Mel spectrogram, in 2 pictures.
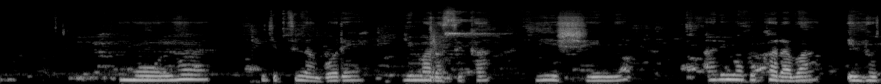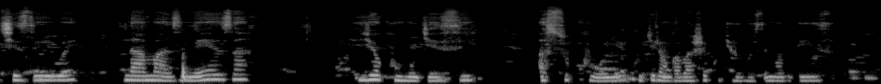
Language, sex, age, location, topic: Kinyarwanda, female, 18-24, Kigali, health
